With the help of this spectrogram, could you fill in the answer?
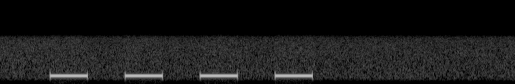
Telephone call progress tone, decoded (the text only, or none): busy tone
